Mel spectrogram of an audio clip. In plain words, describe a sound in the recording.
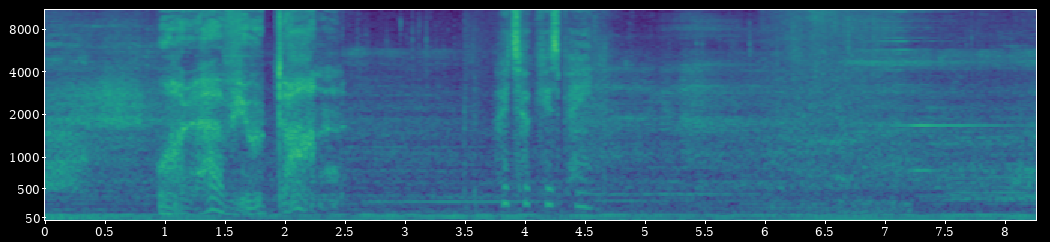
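A woman speaks softly and calmly.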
